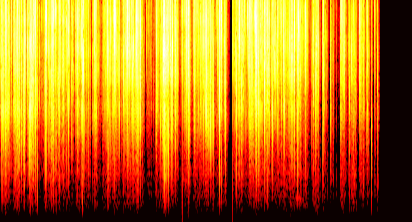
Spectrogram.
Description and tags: candy wrapper crinkle big A
a lot of crinkling a plastic candy wrapper with fingers.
